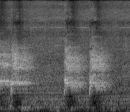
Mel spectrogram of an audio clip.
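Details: Mame Shiba picking a fight with a vacuum cleaner: three short, sharp barks, each starting abruptly and tailing off, about half a second to a second apart, over the steady roar of the running vacuum.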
